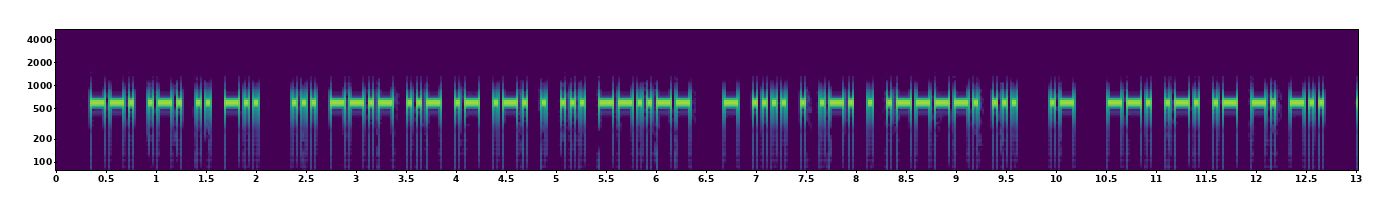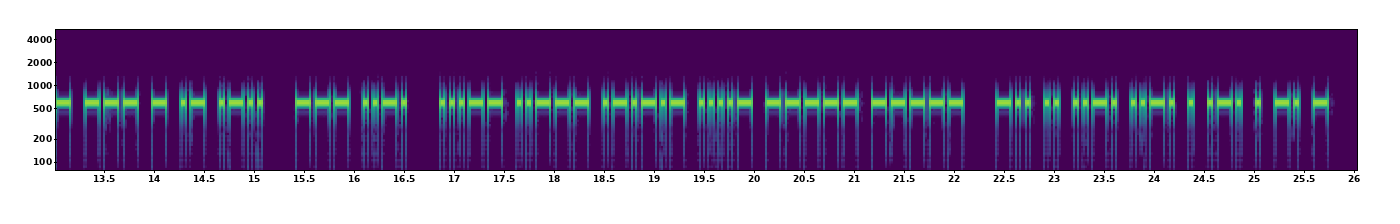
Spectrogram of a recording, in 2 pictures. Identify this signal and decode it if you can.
Morse code, heard as a keyed tone, about 25 wpm, 600 Hz. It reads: GRID SQUARES, THERE'S A GRAND TOTAL OF 32.400 DIFFERENT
